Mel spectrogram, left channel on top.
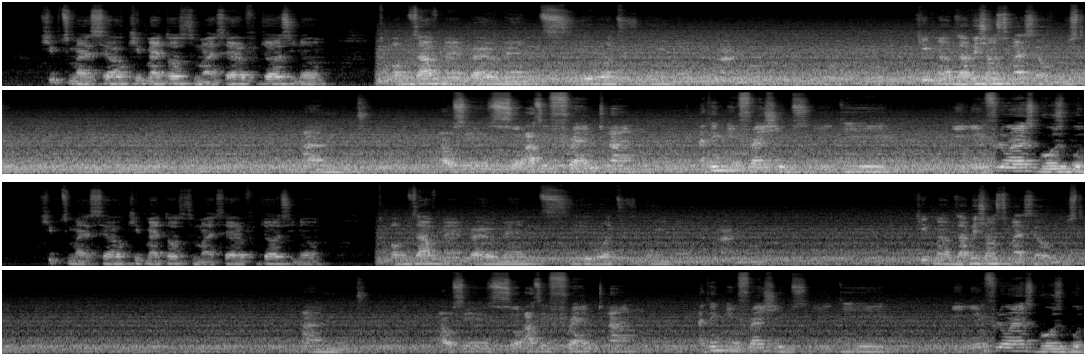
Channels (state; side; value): quieter; right; 8.1 dB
